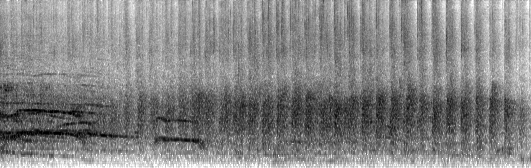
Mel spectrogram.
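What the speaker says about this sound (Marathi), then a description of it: "सगळ्यात जास्त टाळ्या पडलेल्या आहेत तुमच्या परफॉर्मन्सवर." Audience applauding after a stage performance at a birthday event, loud sustained clapping from a crowd building into a dense rhythmic patter, with a voice briefly heard at the start.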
